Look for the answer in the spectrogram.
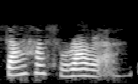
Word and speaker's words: Sahasrara: It's the Sahasrara. That's Sahasrara. The Sahasrara. Rara.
